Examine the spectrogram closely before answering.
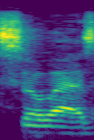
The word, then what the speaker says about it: psoas: I wrote here that so as muscle you see it's it's spelled with a PE but it's pronounced like with an S okay and it's right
